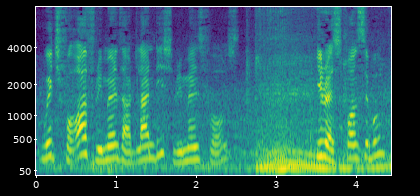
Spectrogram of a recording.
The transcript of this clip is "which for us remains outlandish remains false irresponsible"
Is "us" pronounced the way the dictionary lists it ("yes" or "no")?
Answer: no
